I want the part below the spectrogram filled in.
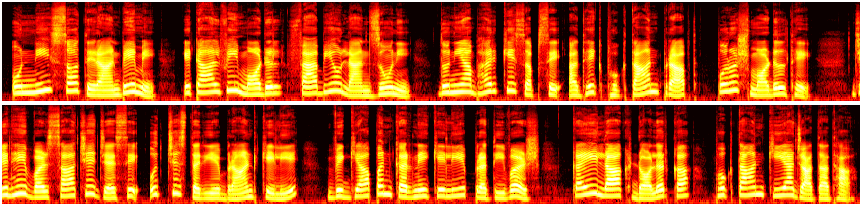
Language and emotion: Hindi, neutral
